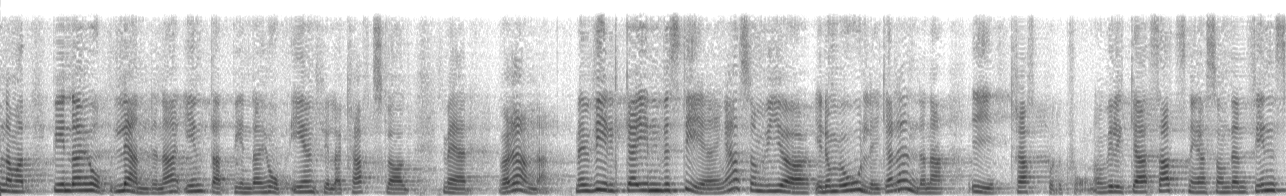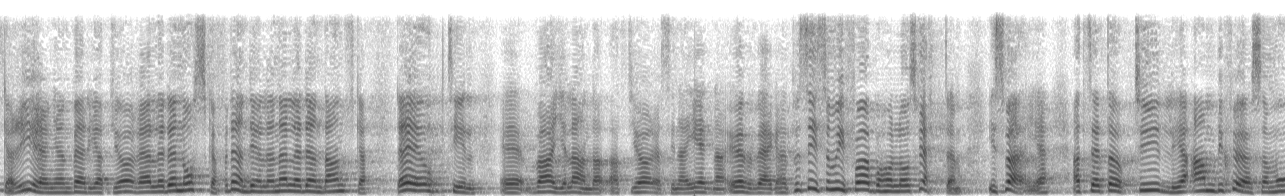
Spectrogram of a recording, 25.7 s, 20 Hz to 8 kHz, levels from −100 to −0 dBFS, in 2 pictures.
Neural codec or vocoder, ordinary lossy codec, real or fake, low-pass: codec, 16 kHz in and 24 kHz out, 1 kbps, XY-Tokenizer; none; fake; 7.2 kHz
